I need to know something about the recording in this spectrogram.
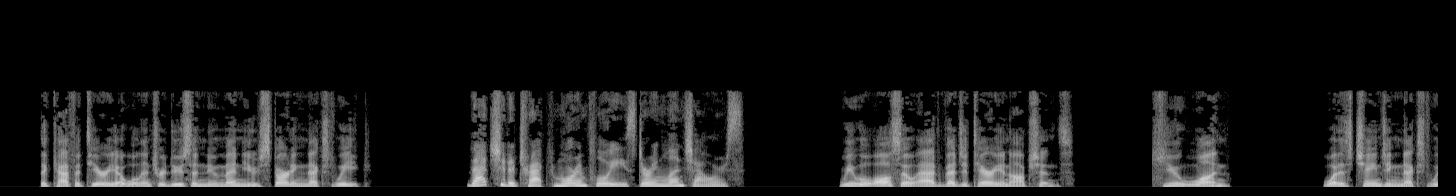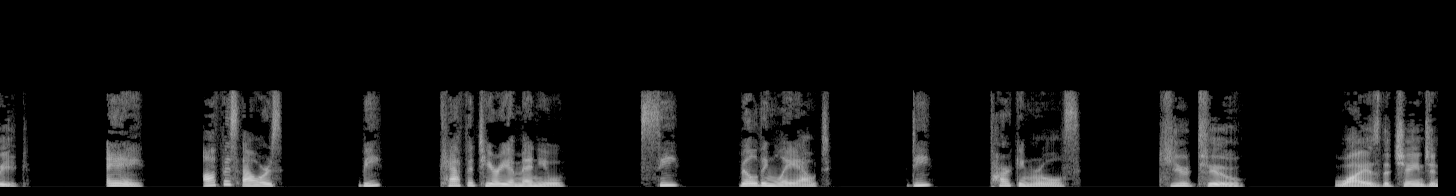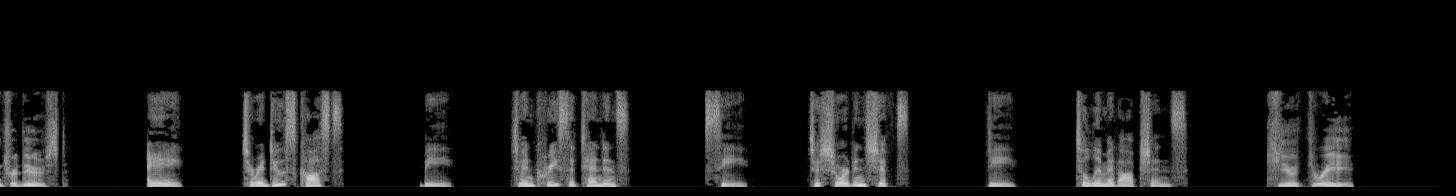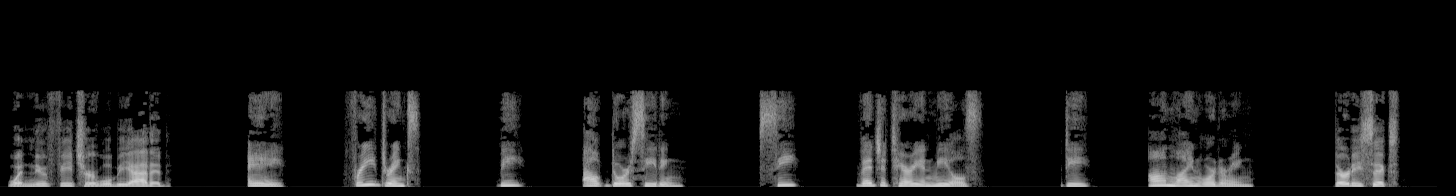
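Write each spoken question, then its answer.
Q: What is changing next week?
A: B: Cafeteria menu.

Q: Why is the change introduced?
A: B: To increase attendance.

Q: What new feature will be added?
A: C: Vegetarian meals.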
